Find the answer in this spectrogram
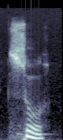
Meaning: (adjective) 1. deaf (person, animal) 2. muffled (sound) 3. unvoiced, voiceless; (noun) deaf person; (verb) third-person singular present indicative of sourdre
- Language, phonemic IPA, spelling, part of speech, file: French, /suʁ/, sourd, adjective / noun / verb, Fr-sourd.ogg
